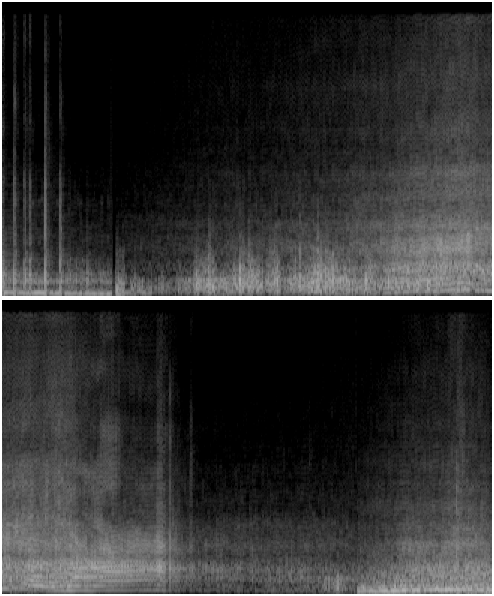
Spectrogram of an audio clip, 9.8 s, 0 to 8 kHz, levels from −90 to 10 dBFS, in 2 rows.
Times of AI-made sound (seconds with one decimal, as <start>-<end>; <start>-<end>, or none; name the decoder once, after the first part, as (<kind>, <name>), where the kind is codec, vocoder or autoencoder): 0.0-9.8 (vocoder, Vocos)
